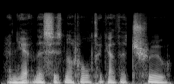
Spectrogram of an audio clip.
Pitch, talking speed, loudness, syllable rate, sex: 90 Hz, 240 wpm, -19 LUFS, 6.3 syllables/s, male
